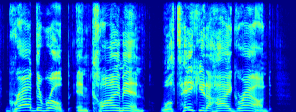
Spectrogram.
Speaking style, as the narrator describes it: the people inside yelled over a bullhorn

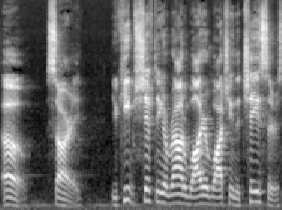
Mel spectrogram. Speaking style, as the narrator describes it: said Angelina

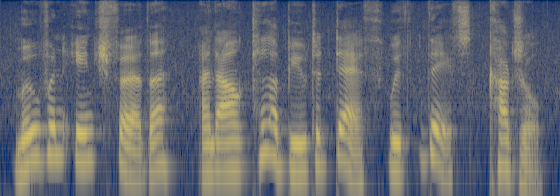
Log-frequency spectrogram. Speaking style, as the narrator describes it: cried Monkey

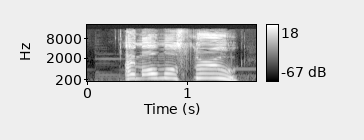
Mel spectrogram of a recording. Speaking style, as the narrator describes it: shouted Ralph back to his family

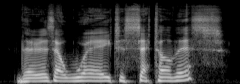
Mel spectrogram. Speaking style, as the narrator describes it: growled Line

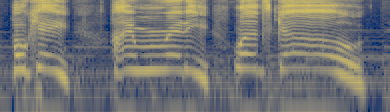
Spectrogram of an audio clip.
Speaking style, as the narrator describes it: shouted Olly

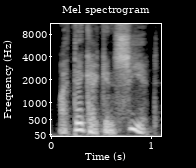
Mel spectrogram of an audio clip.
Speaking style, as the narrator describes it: whispered

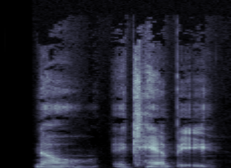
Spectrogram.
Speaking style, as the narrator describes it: mutters to himself as he picks up his pace, hurrying

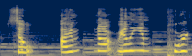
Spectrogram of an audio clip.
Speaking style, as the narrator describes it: asked Ivy between sobs

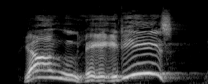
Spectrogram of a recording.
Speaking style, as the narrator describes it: he cried

